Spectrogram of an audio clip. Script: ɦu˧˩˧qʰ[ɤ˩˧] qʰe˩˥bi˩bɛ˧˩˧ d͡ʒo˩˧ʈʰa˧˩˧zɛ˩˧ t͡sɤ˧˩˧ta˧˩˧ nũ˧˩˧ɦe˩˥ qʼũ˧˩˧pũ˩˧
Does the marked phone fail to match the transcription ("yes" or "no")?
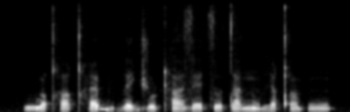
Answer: no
